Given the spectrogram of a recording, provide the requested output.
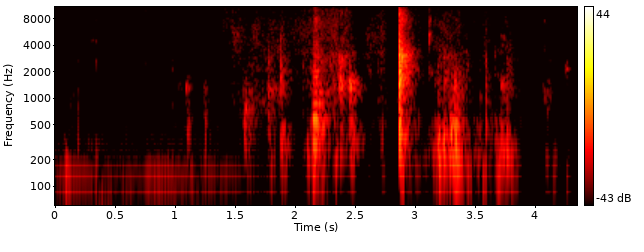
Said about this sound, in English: Well, my chair makes a lot of noise when I move.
